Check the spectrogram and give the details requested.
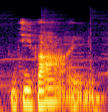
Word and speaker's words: divine: de la même façon divin divine vous entendez tout de suite la la différence et en anglais on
